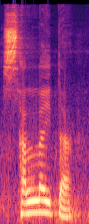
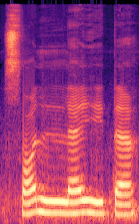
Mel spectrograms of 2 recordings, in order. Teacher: এই সদটাকে মোটা করিয়া পড়তে হবে, কারণ হচ্ছে সদ হচ্ছে মোটা হরফ। অনেকেই কিন্তু এখানে পড়ে থাকেন সাল্লাইতা।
